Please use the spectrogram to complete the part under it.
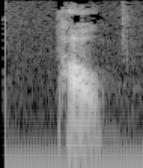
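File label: "phau6", Teochew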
